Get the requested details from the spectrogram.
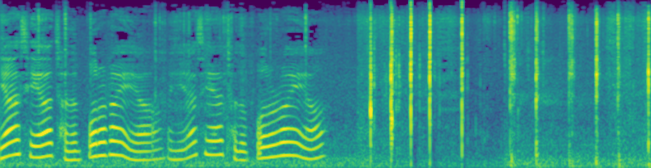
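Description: A plastic snowball maker clicks and packs snow.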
